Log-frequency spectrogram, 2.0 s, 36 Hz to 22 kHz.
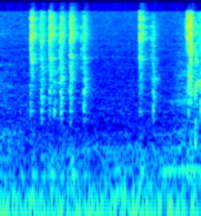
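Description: Slow bursts of typing on a computer keyboard while entering Unix commands on an old system running Blender 1.0: two short clusters of crisp key clicks, close and fairly loud, separated by a brief pause, then a few final taps.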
